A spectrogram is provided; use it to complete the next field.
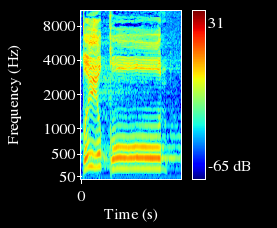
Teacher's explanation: tafkhim karena huruf ta huruf isti'la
